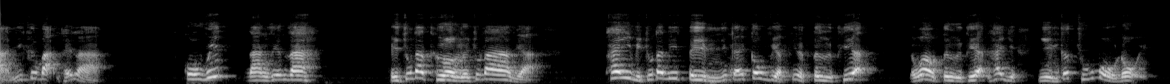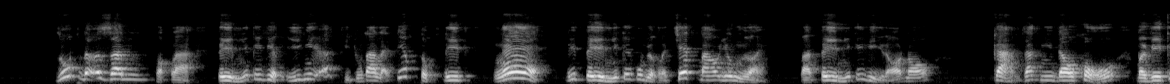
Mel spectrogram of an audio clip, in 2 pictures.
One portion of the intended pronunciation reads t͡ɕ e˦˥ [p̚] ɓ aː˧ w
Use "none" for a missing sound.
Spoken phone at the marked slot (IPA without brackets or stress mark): t̚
